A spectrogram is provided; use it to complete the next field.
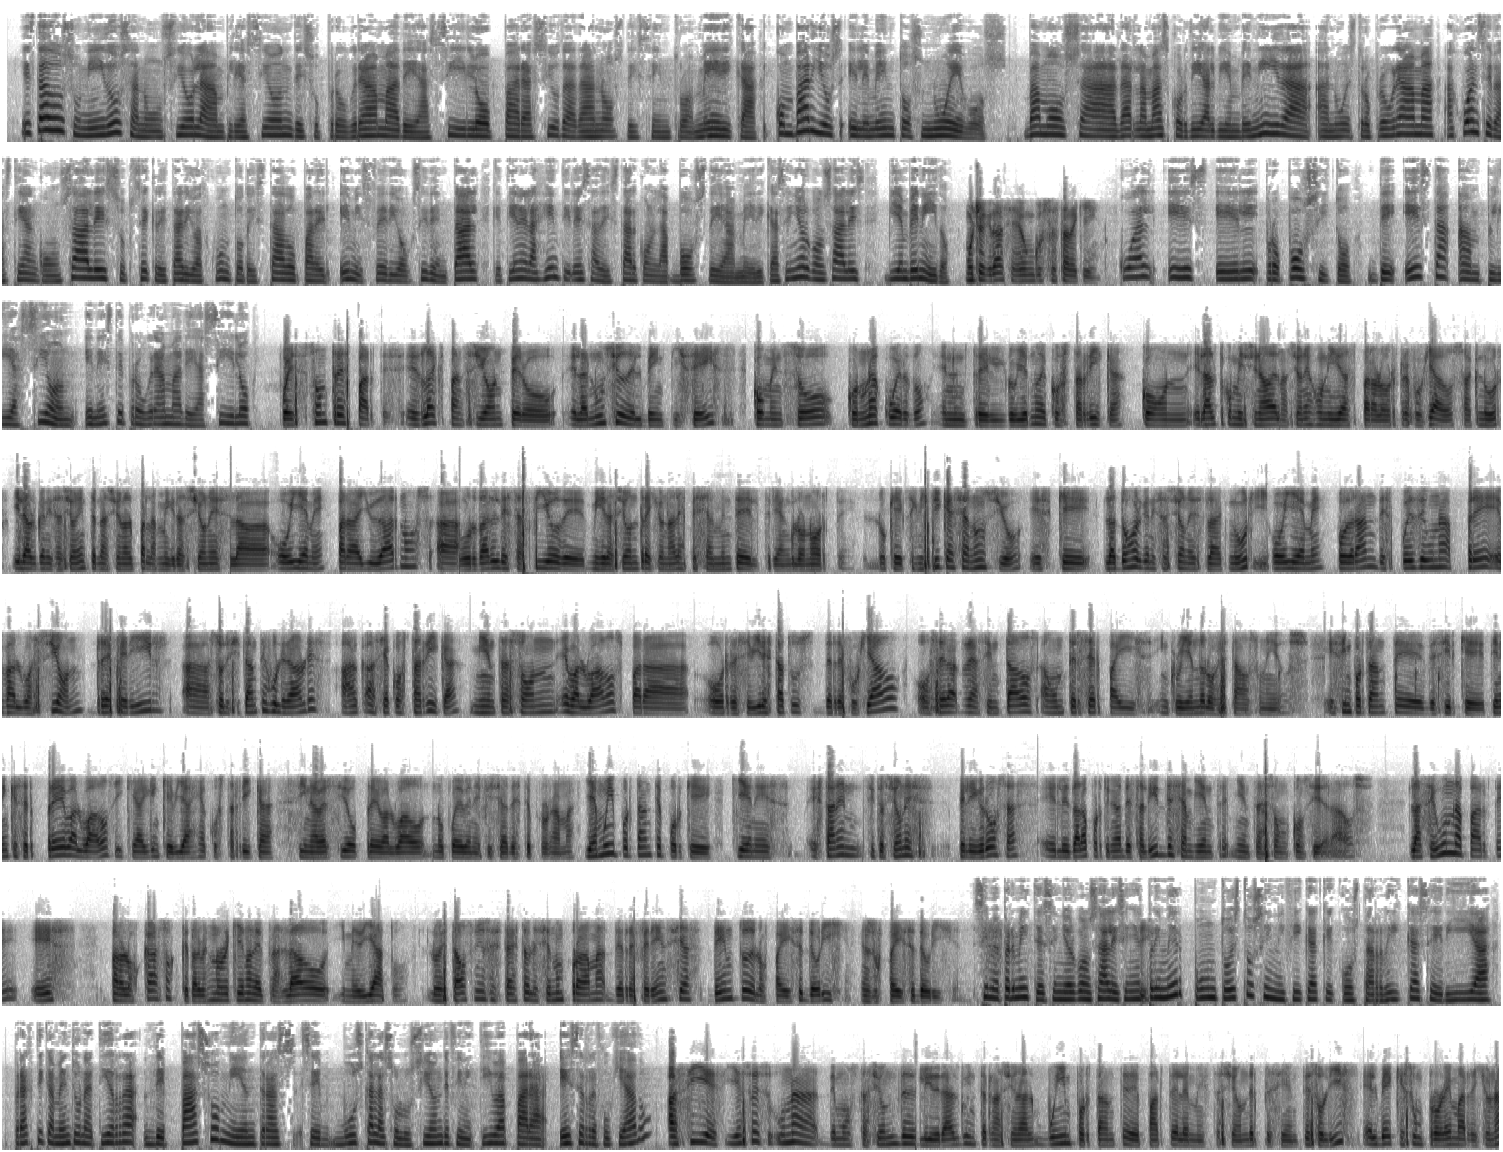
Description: Juan Sebastián González dialoga sobre el programa de asilo de EE.UU. para Centroamérica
